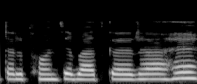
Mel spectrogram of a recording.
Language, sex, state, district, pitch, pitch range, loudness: Hindi, female, Bihar, Jamui, 240 Hz, 235-250 Hz, -16 LUFS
